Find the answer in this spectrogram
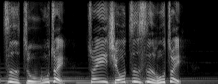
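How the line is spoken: Firm loud shout. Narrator (Chinese): 城市警察队呀，坚定的大声叫喊

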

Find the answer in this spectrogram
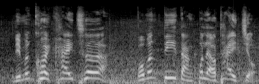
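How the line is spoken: Shouting. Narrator (Chinese): 塔布什大喊说

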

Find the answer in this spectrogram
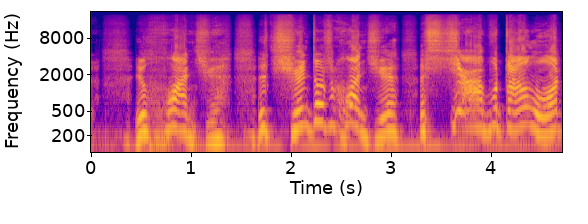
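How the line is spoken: Through gritted teeth. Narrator (Chinese): 法主任咬牙切齿

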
